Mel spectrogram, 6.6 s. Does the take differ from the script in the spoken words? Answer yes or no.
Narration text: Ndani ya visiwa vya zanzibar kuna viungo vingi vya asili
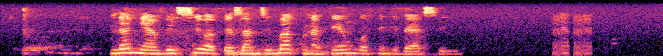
no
